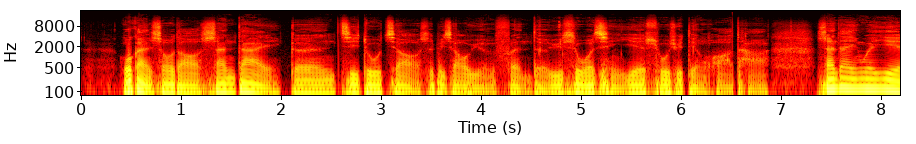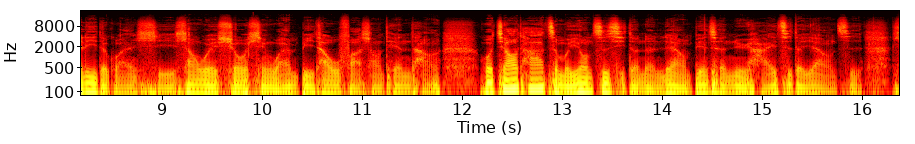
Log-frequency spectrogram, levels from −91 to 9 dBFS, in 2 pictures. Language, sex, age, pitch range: Chinese, male, 30-49, 70-100 Hz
